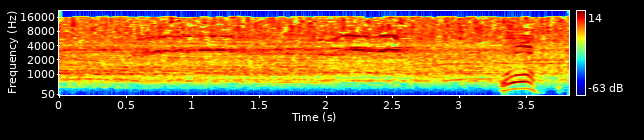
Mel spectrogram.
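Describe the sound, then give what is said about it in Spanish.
A theatre audience of about 800 people at the Teatro Canú applauds loudly and continuously during a show recording, a dense roar of clapping filling the space, with a brief shouted voice rising above it near the end. “Por favor, tengo un fuerte aplauso porque quiero que el YouTube escuche. ¡Fuerte aplauso!”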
